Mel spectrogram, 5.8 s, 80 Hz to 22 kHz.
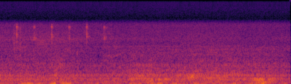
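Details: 2017 Honda CR-V Turbo (CVT) cabin while driving: constant low roar rising and falling with road surface, no engine knock or whine; heavy tire road noise entering cabin, louder on concrete toll roads.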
